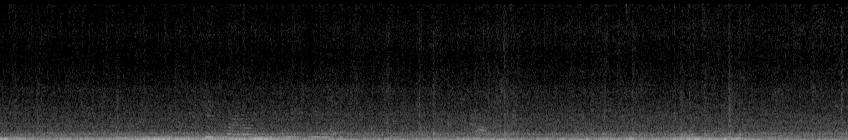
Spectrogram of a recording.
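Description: Steady rain falling, with a low continuous rumble underneath.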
